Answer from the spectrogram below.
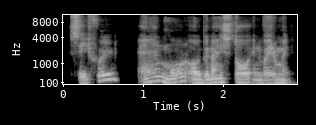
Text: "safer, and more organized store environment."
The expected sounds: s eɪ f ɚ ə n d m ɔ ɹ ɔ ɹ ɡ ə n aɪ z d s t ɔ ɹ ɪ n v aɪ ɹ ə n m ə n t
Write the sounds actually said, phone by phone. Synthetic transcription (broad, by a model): s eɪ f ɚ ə l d m ɔ ɹ ɔ ɹ ɡ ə n aɪ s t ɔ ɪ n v aɪ ɹ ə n m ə n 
